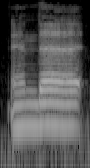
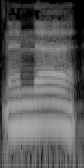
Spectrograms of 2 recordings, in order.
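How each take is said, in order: Both takes have the same delivery.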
